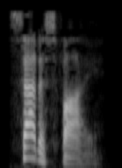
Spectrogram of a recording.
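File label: "satisfy", US English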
